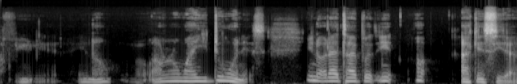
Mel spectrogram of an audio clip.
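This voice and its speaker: Somewhat breathy and dark, mellow in tone, a man's voice swings very widely in pitch, recorded dry and close with no echo. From US South. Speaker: podcast host. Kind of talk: solo podcast monologue. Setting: home studio with mic and video.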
